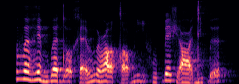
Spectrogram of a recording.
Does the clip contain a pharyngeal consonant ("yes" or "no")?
yes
